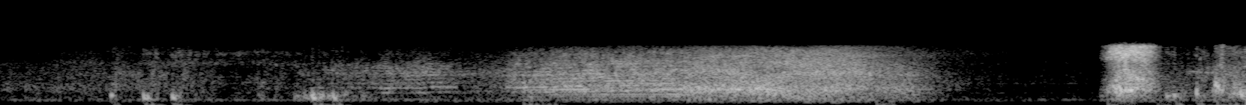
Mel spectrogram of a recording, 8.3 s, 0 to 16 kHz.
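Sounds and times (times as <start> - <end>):
sharp burst of noise: 0.3 - 6.8, 7.4 - 8.2
rally car engine roaring on a forest rally stage: 0.4 - 6.6.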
